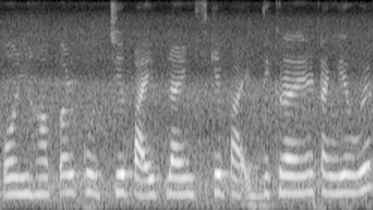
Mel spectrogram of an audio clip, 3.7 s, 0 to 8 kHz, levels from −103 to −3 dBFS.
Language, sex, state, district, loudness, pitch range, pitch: Hindi, female, Madhya Pradesh, Dhar, -16 LUFS, 235-260 Hz, 245 Hz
